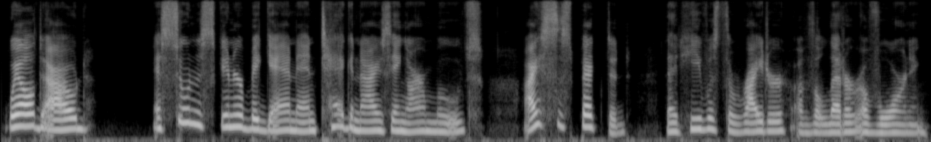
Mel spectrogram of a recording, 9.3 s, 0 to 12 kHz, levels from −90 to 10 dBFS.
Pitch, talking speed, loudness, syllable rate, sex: 200 Hz, 140 wpm, -22 LUFS, 4.3 syllables/s, female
